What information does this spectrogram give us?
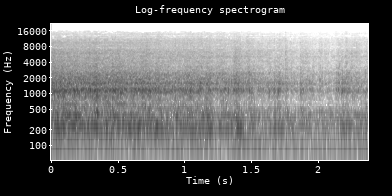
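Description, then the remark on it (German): A steady mechanical grinding drone from a grain mill in a shop grinding wheat into flour, with a dense whirring hum and gritty texture that holds at a fairly even loudness before easing slightly toward the end. “Obacht nur, ob im Mixer daheim oder jetzt bei uns hier im Laden.”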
